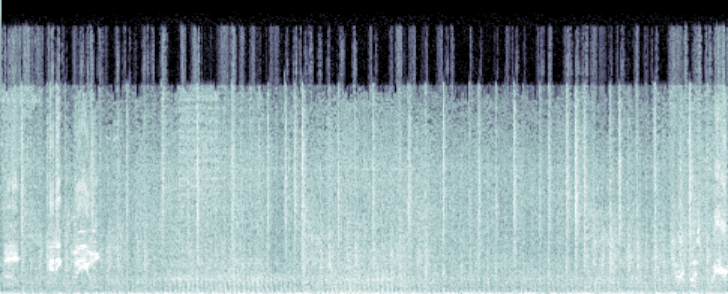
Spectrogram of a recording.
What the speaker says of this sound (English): Helicopter inbound. Getting to AO.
